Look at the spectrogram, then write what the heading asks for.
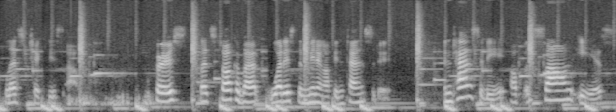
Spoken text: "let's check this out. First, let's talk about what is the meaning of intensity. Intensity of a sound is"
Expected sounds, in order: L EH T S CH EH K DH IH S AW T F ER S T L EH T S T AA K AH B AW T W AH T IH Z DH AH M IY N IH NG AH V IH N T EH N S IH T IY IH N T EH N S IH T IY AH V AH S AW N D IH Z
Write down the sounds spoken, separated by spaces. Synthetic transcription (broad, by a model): L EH T S CH EH K DH IH S AW T F ER S T L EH T S T AA K AH B AW T W AH T IH Z DH AH M IY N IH NG AH V IH N T EH N S IH T IY IH N T EH N S IH T IY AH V AH S AW N D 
